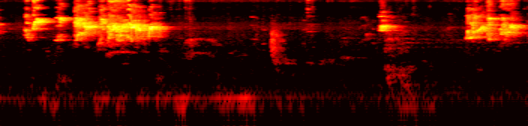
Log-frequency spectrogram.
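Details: Lovebirds feeding on corn, with loud shrill chattering bursts of squeaky chirps separated by brief quiet gaps, and a faint low hum underneath.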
